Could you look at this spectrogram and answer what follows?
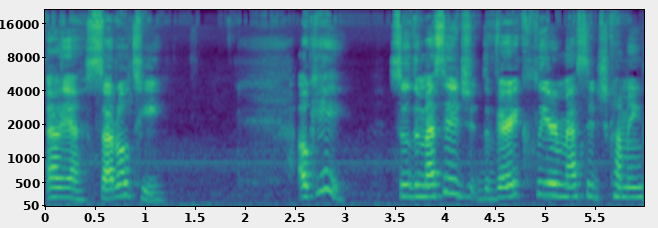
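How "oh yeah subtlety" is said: usual speaking voice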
